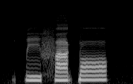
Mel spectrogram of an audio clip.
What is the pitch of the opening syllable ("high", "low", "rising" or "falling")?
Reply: low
